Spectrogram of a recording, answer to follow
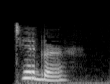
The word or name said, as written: tibor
